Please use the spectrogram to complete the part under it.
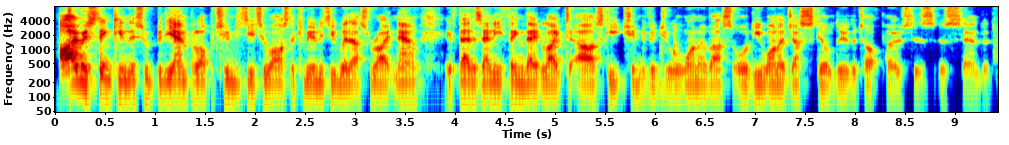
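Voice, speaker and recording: Bloke on a gaming podcast stream, jokey, a bit theatrical. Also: male voice, sits low, steady tone, fast, hardly any pauses. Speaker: podcast co-host. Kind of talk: casual livestream chat.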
